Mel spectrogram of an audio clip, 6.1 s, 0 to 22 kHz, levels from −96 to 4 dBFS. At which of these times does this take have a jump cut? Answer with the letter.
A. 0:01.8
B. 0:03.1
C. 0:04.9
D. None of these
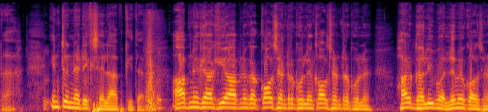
A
